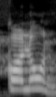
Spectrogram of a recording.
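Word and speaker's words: cologne: जी silent होता है कोलोन कोलोन में जी साइलेंट होता है नो नो में जी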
